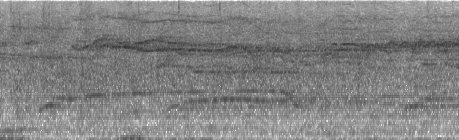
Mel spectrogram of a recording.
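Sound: audience cheering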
